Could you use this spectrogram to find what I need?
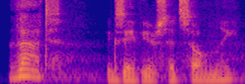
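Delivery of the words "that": higher, gentle elder voice; a small old man asking kindly; little winged man. Acted. Xavier's voice.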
